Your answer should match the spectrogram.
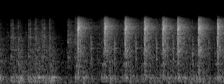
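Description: Crisp typewriter keystrokes from a 1920s Roy machine under repair at a typewriter repair shop: a few soft clicks, then about eight sharp, evenly spaced clacks in a steady rhythm.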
